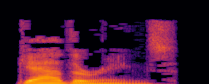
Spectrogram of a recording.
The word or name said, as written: gatherings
